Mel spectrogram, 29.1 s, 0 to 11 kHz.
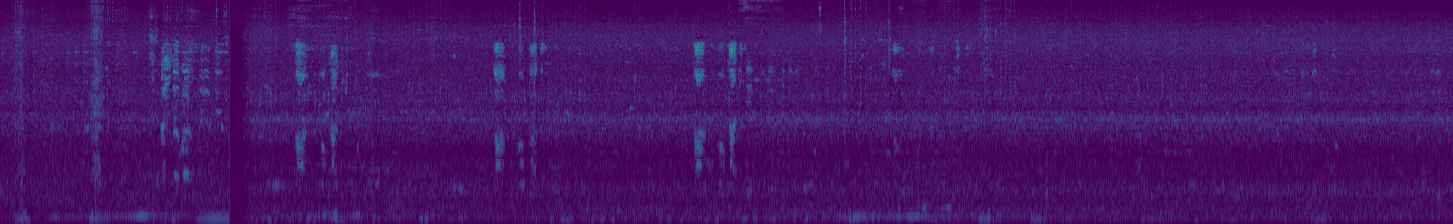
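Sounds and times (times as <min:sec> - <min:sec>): coach engine and road rumble: 0:00.0 - 0:29.0.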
